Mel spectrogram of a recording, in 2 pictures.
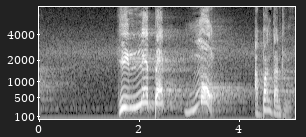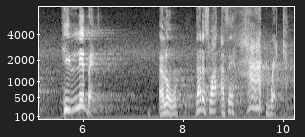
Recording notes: preached at God's Haven Ministries, The Purpose Assembly on Friday 28th April, 2023.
